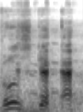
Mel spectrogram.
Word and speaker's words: Gvozdyk: have it down pack vck vck okay yeah the g is silent okay vck what are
